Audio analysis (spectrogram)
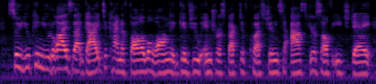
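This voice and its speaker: A woman hosting a spiritual channel, her voice slightly raspy, talking in a gentle, flowing way with some halting restarts. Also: low-pitched. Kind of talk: casual spoken explainer, partly read aloud.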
